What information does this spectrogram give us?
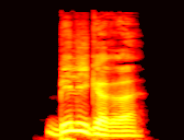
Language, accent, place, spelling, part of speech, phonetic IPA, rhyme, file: German, Germany, Berlin, billigere, adjective, [ˈbɪlɪɡəʁə], -ɪlɪɡəʁə, De-billigere.ogg
- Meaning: inflection of billig: 1. strong/mixed nominative/accusative feminine singular comparative degree 2. strong nominative/accusative plural comparative degree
